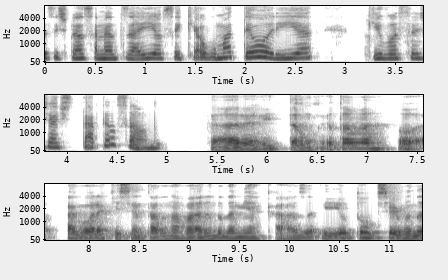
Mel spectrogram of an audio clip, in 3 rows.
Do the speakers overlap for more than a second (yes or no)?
no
